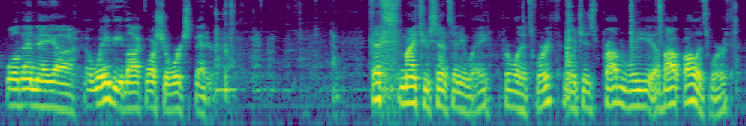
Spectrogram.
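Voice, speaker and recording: Man, middle-aged, soft dark tone, medium pitch, casual workshop narration, folksy, chatty, thinking aloud. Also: a little hiss or hum. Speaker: hobbyist restorer presenting a repair.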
